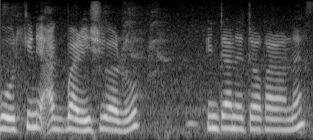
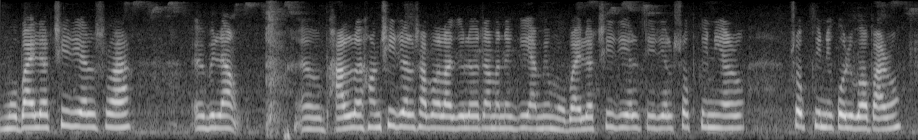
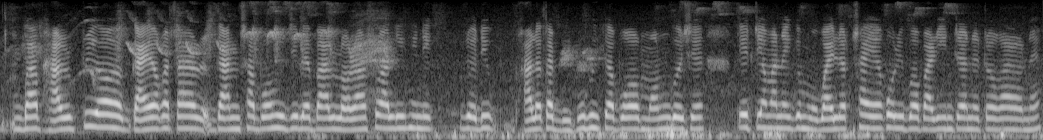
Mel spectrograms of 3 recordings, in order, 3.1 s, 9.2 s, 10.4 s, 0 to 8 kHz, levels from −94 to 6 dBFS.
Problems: background sounds at intervals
